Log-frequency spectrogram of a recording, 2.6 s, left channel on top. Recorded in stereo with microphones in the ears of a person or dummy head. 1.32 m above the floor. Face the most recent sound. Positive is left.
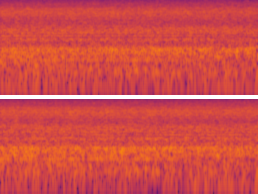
No sound to turn to.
